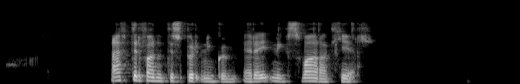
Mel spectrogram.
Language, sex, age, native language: Icelandic, male, 20-29, Icelandic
